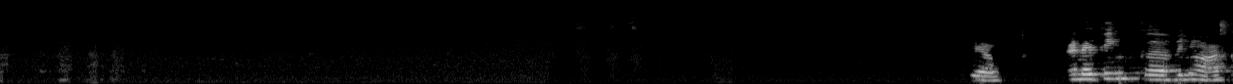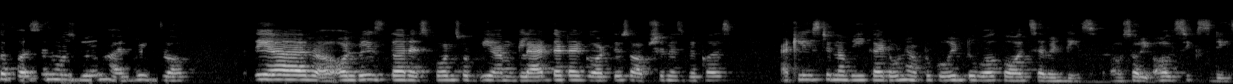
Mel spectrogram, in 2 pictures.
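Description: From 5.56 to 8.95 s the background is gated by the echo canceller. While the far end was playing out of the loudspeaker, the canceller clamped the microphone path, so the room tone sinks by up to about 8 dB and recovers once the canceller releases. The dips add up to roughly three seconds within that span, heard as the ambient bed pumping down and back up.

Inside that window, at 6.31 to 6.36 s, a brief scrap of the other side's voice leaks through. It is very faint, around 35 dB below the near-end speech. The likely cause is residual echo: the canceller's adaptive filter did not fully model the loudspeaker-to-microphone path, so a short fragment of the far-end signal survived into the send path.

From 9.62 s onward the near-end speech is suppressed in double talk, in four episodes: 9.62 to 10.25 s, 10.65 to 11.93 s, 12.27 to 14.0 s, and 14.75 to 14.93 s. The deepest cuts come in the first and last episodes, roughly 25 dB and 20 dB. 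The middle two are shallower, around 10 dB, but last longer, about a second in total for the 12.27 s episode. The talker's level drops in chunks, with parts of syllables ducked or briefly missing. This is likely the canceller's nonlinear suppressor treating overlapping near-end and far-end speech as echo and attenuating both. Across all of this, the Opus call path band-limits the audio at 8 kHz.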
